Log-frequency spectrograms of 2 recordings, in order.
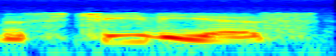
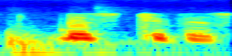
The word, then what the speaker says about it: mischievous: sounds like something else like Kathy said mischievious that sounds a lot like devious we know the IOUs ending devious etc we don't have as many without the eyes so we then pronounced mischievous mysterious should we take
